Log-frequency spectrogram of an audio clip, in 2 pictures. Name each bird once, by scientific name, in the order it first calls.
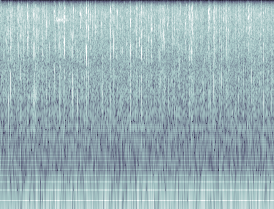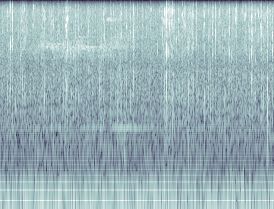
Geothlypis trichas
